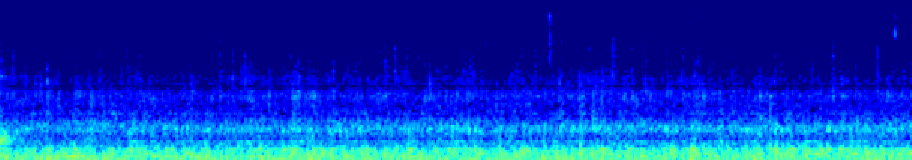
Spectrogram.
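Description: Garment steamer heating up with the water inside starting to bubble: a steady low hum.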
